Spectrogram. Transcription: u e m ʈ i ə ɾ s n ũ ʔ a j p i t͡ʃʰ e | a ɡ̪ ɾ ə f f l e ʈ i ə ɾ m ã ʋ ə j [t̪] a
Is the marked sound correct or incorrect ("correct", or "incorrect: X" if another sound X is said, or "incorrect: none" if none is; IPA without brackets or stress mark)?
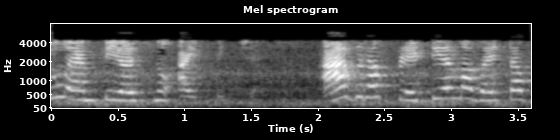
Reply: correct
